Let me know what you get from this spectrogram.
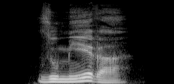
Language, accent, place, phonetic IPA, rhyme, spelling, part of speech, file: German, Germany, Berlin, [zuˈmeːʁɐ], -eːʁɐ, Sumerer, noun, De-Sumerer.ogg
- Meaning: Sumerian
